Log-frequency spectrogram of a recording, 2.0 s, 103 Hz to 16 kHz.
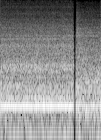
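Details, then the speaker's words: Whirlpool 6,000 BTU air conditioner after replacing the failing capacitor that made the compressor hesitate to start: steady hum with constant mid-pitch tone and airflow rush, no stalling or clicking, drawing less current; normal compressor running. "very nice seems to be drawing less current too with this new capacitor so that's good"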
